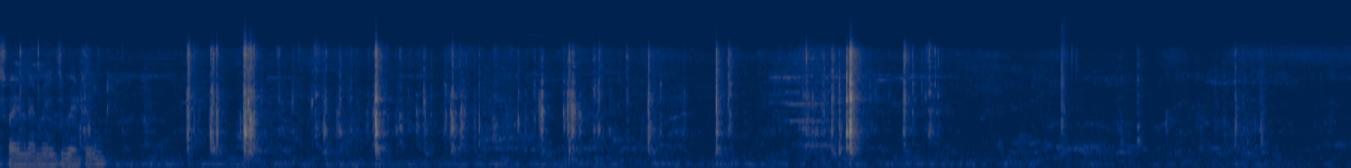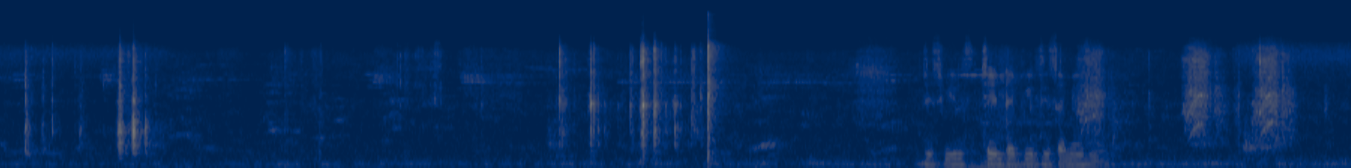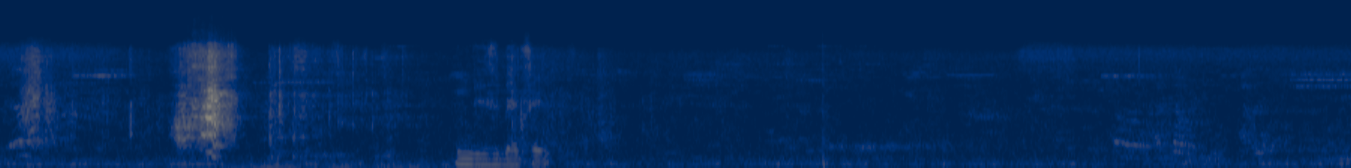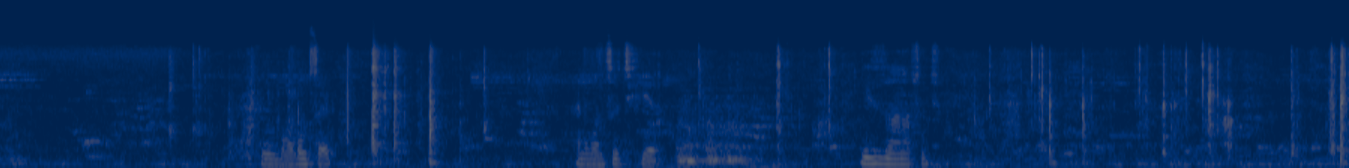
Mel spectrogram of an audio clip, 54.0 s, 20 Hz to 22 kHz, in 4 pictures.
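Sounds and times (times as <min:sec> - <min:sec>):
toy truck rasping scrapes: 0:24.3 - 0:24.7, 0:25.3 - 0:30.3.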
